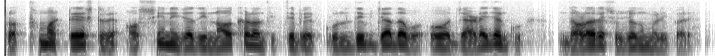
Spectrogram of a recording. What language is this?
Odia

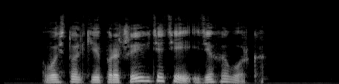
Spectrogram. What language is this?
Belarusian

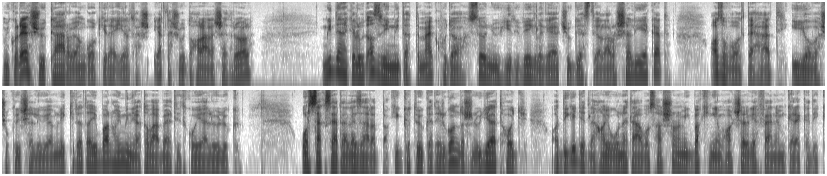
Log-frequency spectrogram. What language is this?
Hungarian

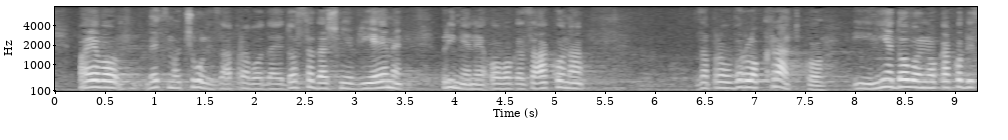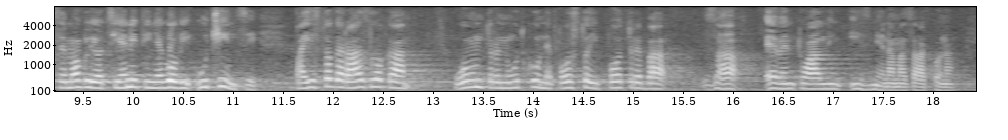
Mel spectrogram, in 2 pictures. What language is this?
Croatian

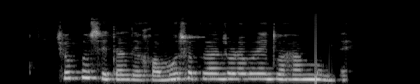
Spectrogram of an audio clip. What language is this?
Pashto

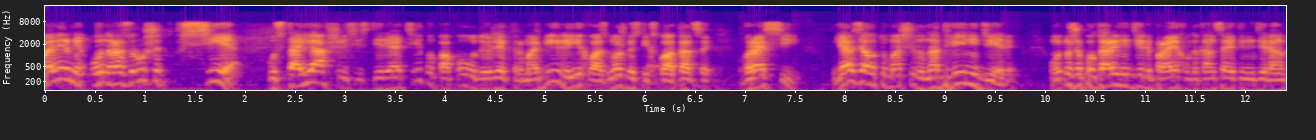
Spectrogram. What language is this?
Russian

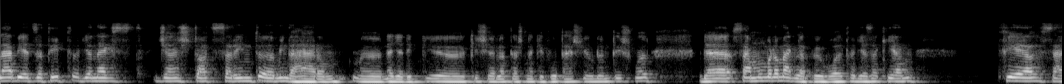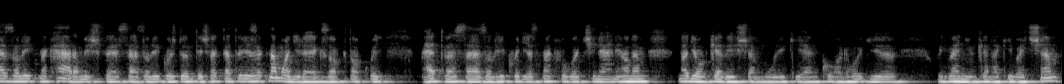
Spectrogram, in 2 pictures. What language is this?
Hungarian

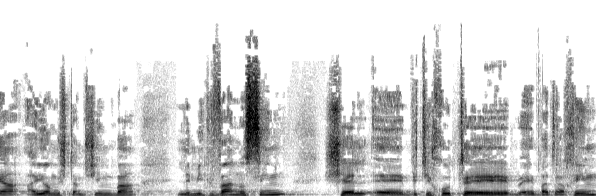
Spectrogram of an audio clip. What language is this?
Hebrew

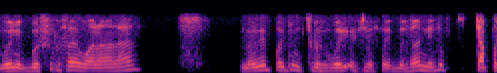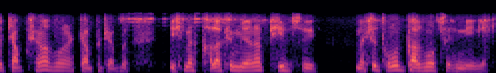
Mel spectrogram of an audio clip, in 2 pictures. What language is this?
Kashmiri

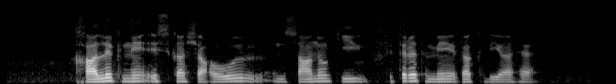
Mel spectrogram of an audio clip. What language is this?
Urdu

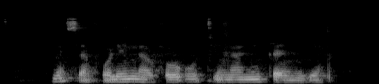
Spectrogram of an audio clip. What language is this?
Musey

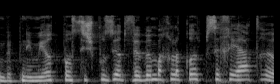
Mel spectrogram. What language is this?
Hebrew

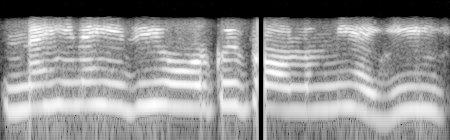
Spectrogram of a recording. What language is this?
Punjabi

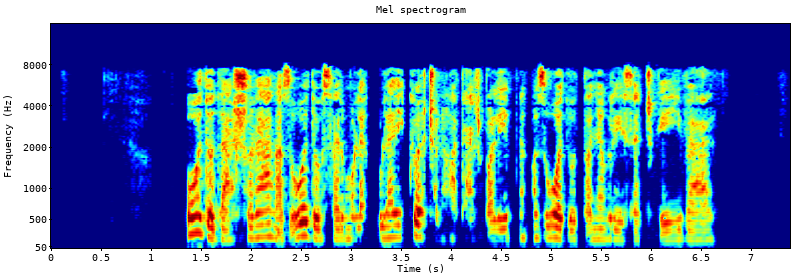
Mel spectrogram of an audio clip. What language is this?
Hungarian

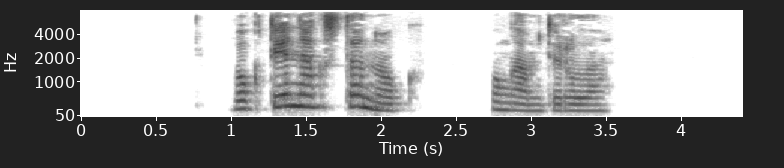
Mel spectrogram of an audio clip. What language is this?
Mari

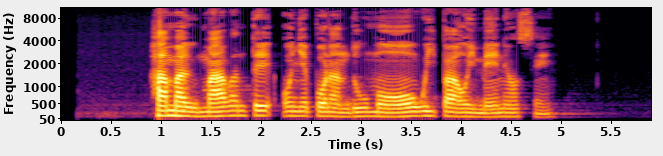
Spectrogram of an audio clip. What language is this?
Guarani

